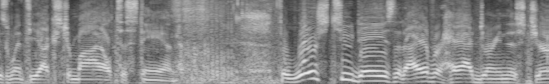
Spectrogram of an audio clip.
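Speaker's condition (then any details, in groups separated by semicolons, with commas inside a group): No condition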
